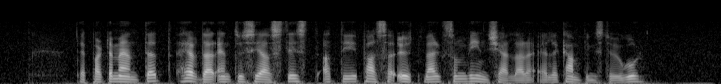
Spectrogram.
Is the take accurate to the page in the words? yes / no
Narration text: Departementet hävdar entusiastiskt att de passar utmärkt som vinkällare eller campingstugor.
yes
